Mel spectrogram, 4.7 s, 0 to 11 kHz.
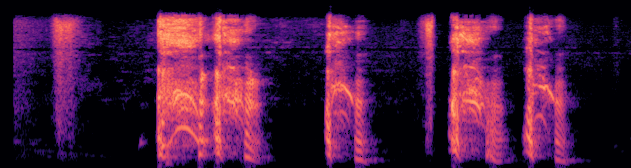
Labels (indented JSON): {
  "expert_labels": [
    {
      "quality": "ok",
      "cough_type": "dry",
      "dyspnea": false,
      "wheezing": false,
      "stridor": false,
      "choking": false,
      "congestion": false,
      "nothing": true,
      "diagnosis": "COVID-19",
      "severity": "mild"
    }
  ],
  "age": 35,
  "gender": "male",
  "respiratory_condition": false,
  "fever_muscle_pain": false,
  "status": "healthy"
}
